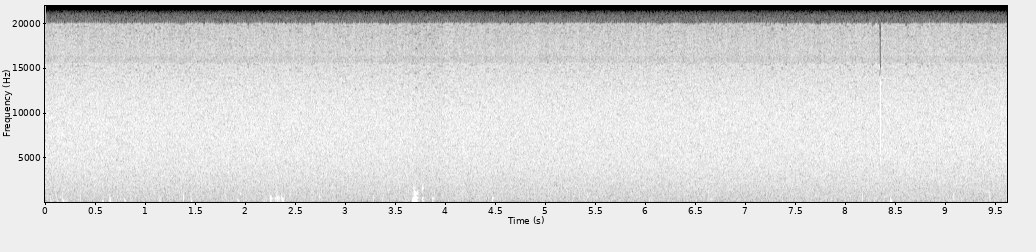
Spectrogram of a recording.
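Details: Faint scattered gurgles and low rumbles from the belly during digestion after a slice of pizza for breakfast and McDonald's for lunch; ordinary stomach growling.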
